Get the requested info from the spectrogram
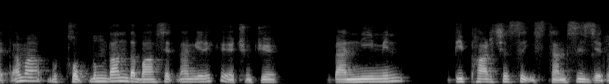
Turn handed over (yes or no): yes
